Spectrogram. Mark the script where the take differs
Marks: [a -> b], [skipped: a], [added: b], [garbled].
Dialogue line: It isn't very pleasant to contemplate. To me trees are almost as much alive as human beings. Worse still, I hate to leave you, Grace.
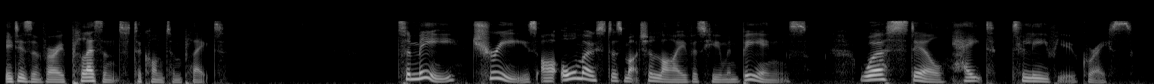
It isn't very pleasant to contemplate. To me trees are almost as much alive as human beings. Worse still, [skipped: I] hate to leave you, Grace.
